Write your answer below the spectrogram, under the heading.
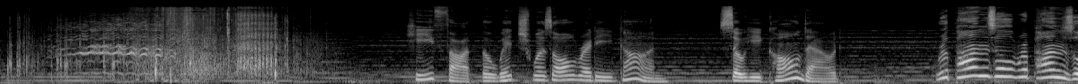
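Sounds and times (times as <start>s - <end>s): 
horse hooves clopping on a hard surface: 0.0s - 3.3s
horse whinnying: 0.1s - 3.1s
speech: 4.2s - 8.5s, 9.4s - 10.7s.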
